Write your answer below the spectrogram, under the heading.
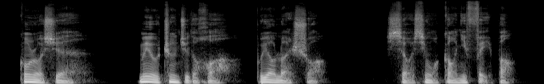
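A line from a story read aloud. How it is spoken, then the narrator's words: Flat, indifferent. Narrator (Chinese): 他淡淡的说道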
